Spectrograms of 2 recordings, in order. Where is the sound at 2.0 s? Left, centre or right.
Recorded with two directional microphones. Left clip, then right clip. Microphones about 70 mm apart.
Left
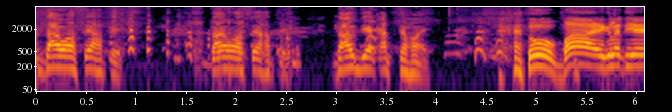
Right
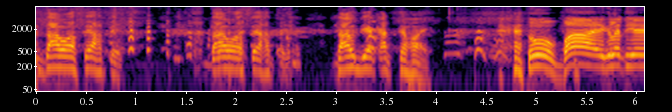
Left.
